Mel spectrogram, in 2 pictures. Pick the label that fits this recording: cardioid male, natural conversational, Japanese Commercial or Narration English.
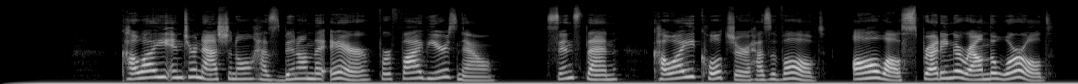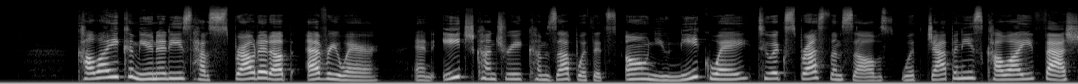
Narration English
